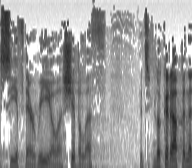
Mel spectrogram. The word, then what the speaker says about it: Shibboleth: And if he said no, then they would say to him, then say Shibboleth. And he would say Sibboleth. In other words, they caught them by their accent. Thank you. They caught them by their accent, for he couldn't pronounce it right, and they figured out who the Ephraimites are.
